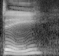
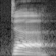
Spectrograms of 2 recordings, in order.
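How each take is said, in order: First: The word is pronounced the English way. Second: The word is pronounced the Welsh way. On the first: The speaker calls it wrong. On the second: The speaker calls it right.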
